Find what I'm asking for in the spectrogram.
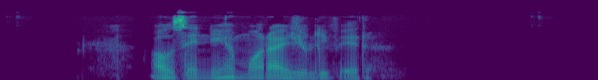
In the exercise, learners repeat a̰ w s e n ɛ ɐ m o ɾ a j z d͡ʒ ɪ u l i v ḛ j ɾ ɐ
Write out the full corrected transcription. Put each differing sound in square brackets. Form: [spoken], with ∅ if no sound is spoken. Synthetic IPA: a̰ w [z] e n [i] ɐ m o ɾ a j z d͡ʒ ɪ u l i v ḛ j ɾ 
